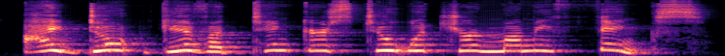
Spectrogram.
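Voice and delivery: very high, loud contemptuous yell. A narrator's reading. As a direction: roar down at the girl. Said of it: "the Trunchbull yelled".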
